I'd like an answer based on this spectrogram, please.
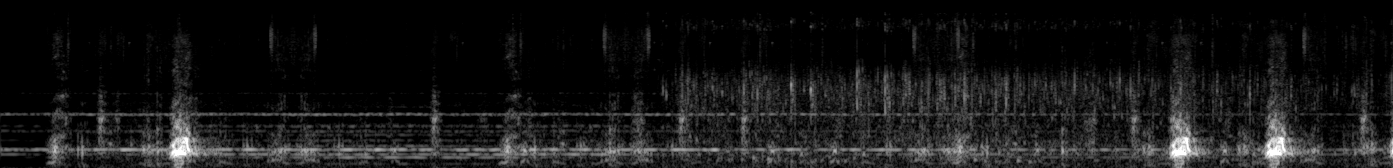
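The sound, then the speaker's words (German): Deep barking from a large, powerful grey dog with pointed ears, heard at dusk from a garden. A few loud, low barks come early, then a quiet stretch, then two more barks close together near the end. “Als Antwort erscholl in der Dämmerung tiefes Gebell, und aus dem Garten kam ein mächtiger Hund mit spitzen Ohren, grauem Fell und einem Halsband mit Goldbeschlägen auf den Balkon gesprungen.”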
